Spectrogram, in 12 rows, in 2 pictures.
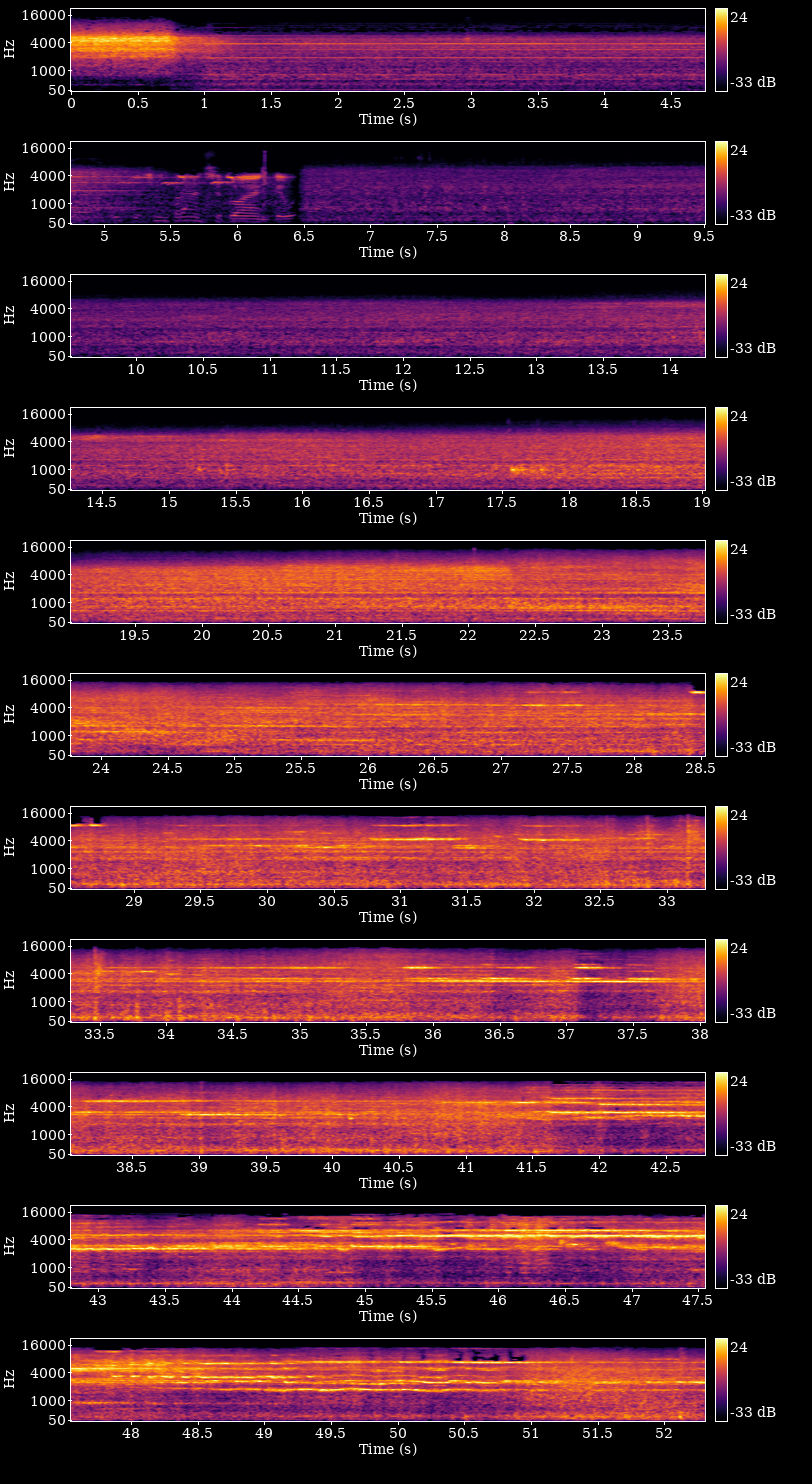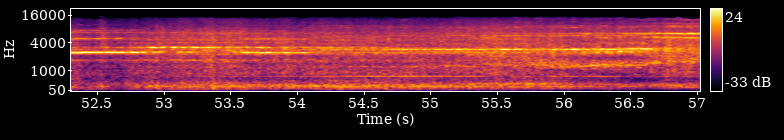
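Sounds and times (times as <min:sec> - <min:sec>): high wavering wheel squeals: 0:00.0 - 0:06.2, 0:21.8 - 0:57.0
train wheels rumbling on rail: 0:06.6 - 0:57.0.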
